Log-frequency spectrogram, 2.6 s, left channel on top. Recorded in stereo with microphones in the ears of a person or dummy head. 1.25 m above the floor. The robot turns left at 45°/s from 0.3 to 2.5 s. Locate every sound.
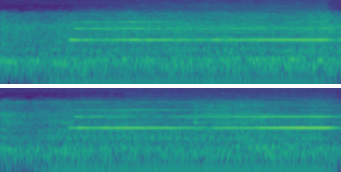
0.5 s a flute: 170° left, 1.9 m; by 2.5 s 85° left, 1.9 m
